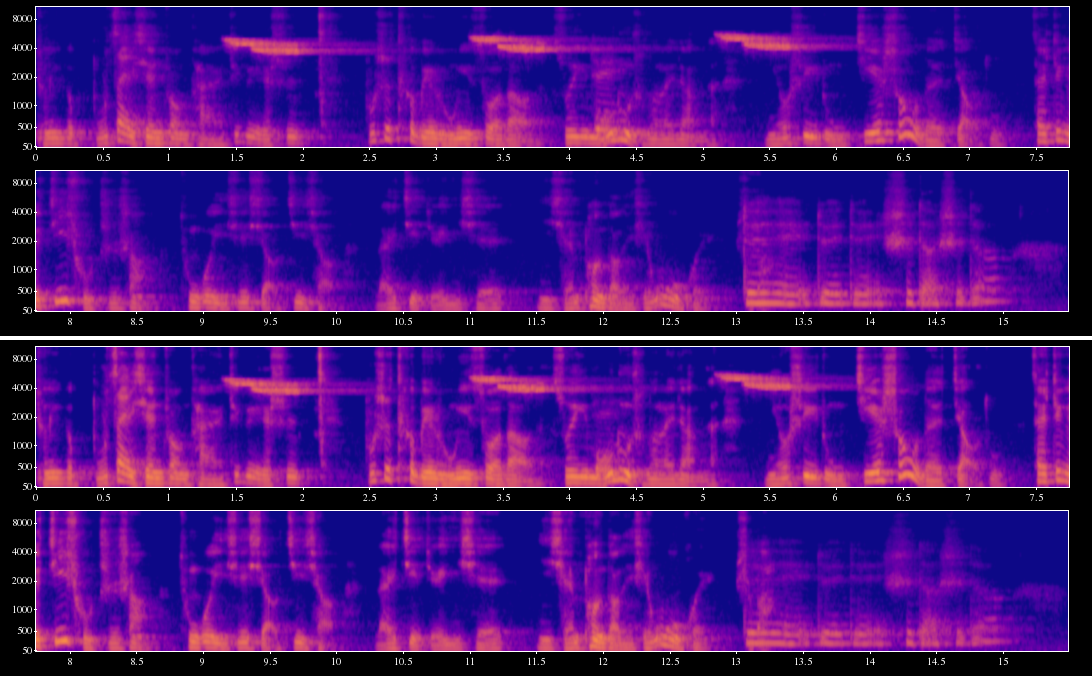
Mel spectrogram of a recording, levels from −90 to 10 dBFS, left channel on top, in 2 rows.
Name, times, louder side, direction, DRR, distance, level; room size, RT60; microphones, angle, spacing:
voice 1, 0.0-2.2 2.5-5.1 5.5-8.6 8.9-10.0 10.3-11.2 11.5-12.8 13.2-13.3, right 4 dB, 50° right, 0.3 m, -31 dB
sound 1, 1.4-2.2 3.3-4.0 5.1-5.8, right 1 dB, ahead, 0.6 m, -28 dB
voice 2, 13.1-15.3, left 3 dB, 40° left, 0.5 m, -37 dB
9.3 x 5.0 x 6.1 m
head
